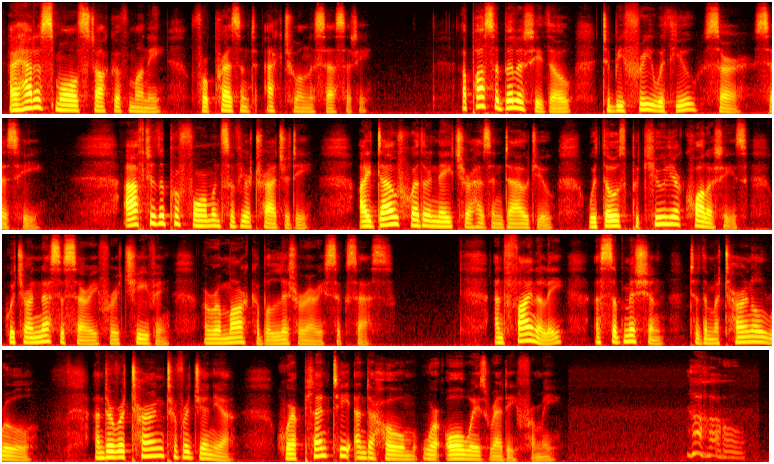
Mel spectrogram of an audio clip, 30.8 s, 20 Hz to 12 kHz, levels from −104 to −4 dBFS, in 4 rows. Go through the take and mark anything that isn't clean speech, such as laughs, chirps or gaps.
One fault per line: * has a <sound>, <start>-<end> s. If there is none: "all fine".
* has a laugh, 29.9-30.6 s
